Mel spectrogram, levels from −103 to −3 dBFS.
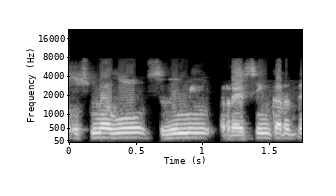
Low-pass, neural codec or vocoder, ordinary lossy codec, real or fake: none; none; none; real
